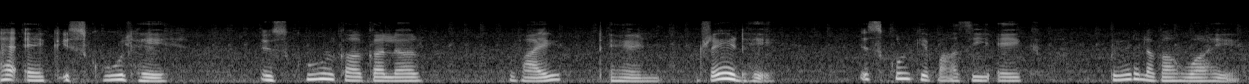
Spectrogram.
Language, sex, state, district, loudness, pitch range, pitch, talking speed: Hindi, female, Bihar, Gopalganj, -18 LUFS, 160-210 Hz, 175 Hz, 95 wpm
